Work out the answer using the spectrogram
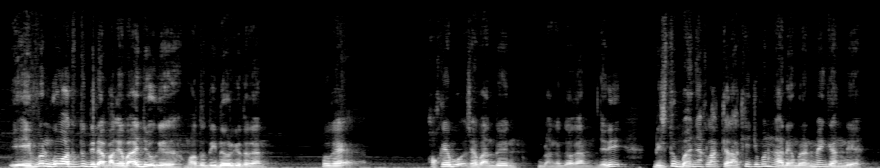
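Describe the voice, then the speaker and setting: A young man casually tells a horror story in a lively, slangy way. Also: a little high, rapid-fire, soft background music. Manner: animated, acts out the people in his story, slangy. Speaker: guest storyteller.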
